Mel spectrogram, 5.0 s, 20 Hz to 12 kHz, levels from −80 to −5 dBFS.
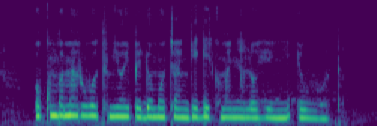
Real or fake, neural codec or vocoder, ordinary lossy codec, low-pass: fake; codec, 44.1 kHz, 7.8 kbps, DAC; none; 10.8 kHz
